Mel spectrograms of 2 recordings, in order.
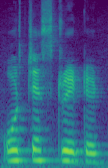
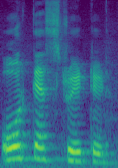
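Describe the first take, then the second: First: The 'ch' is sounded as in 'chess'. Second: The 'ch' is sounded as a hard 'k'. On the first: The speaker calls it wrong. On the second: The speaker calls it right.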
